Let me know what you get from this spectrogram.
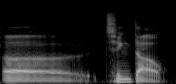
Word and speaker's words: Qingdao: In Chinese, it's pronounced Qingdao. – Yep. – But for white people, they want it to be pronounced Qingdao. – Qingdao. – Which is actually the incorrect pronunciation, but whatever.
